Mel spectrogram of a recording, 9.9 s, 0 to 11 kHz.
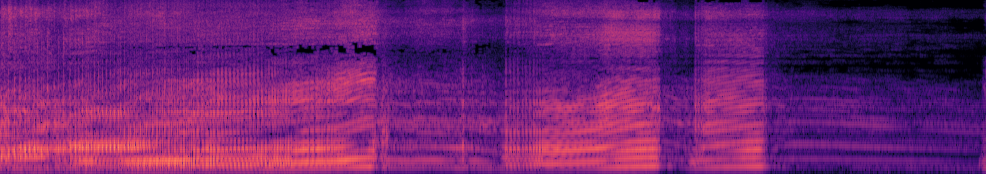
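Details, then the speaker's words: Yamaha YZ85 two-stroke after a fresh top-end rebuild, about 2.5–3 hours on it, revved in neutral: crisp blips climb cleanly to high revs and drop back to a steady idle, with no rattles or bogging. Sounds good and healthy. "Man, she sounds good."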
